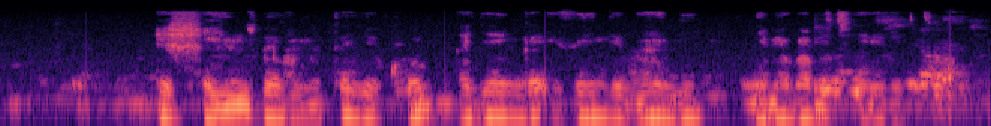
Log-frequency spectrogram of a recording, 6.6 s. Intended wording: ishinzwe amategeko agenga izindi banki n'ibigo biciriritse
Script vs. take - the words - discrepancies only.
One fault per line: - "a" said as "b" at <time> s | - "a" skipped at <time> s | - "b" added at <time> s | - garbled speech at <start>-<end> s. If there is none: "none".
none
